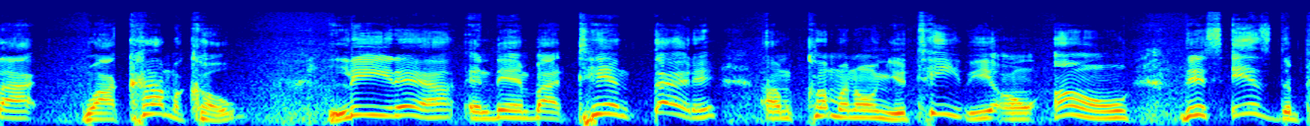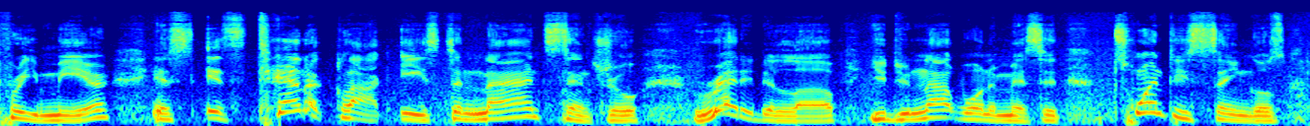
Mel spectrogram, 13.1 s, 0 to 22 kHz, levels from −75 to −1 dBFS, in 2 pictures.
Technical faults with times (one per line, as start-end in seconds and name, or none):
0.00-13.10 gain pumping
